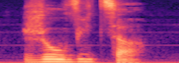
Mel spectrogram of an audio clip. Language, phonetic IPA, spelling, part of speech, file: Polish, [ʒuwˈvʲit͡sa], żółwica, noun, Pl-żółwica.ogg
